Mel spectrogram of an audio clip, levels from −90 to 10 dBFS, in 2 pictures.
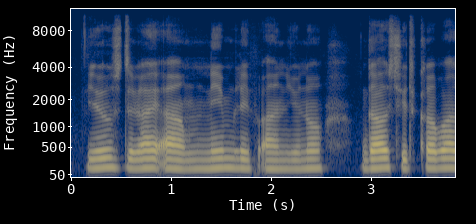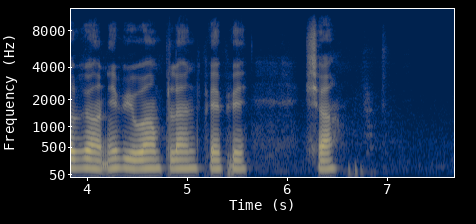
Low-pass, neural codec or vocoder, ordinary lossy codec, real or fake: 10.8 kHz; autoencoder, 48 kHz, 128 numbers a frame, DAC-VAE, trained on Japanese speech; none; fake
